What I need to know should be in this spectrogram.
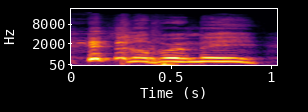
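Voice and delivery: hammed-up reassurance; imitating friend. Friend promising the hat back, hammed-up reassurance. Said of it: "He's like".

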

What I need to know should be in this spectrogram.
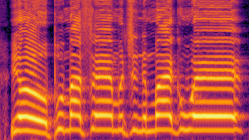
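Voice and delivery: high, slow, stretched-out yell; mock hollering. Man calls up to woman on the balcony, slow high mock holler.

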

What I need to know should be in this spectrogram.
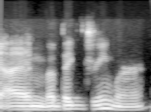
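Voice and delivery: usual speaking voice

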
